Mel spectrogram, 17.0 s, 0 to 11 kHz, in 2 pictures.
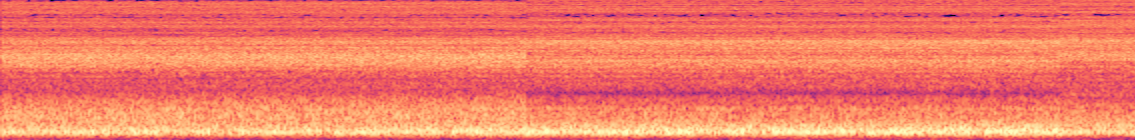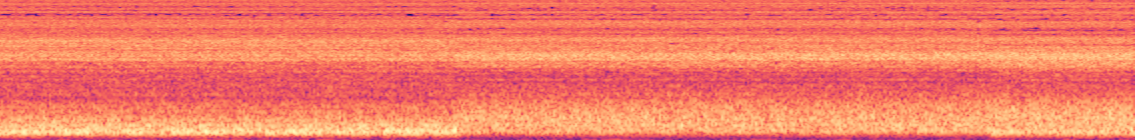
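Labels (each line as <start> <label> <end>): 0.0 A loud TV static noise with varying tones. 17.0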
